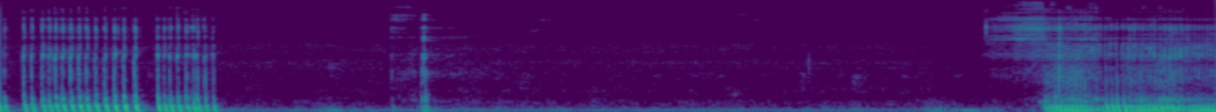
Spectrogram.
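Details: A sleeping dog snores loudly, like an old boar, with rumbling snoring breaths at the start and end and a quiet stretch between.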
